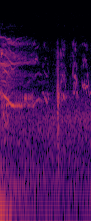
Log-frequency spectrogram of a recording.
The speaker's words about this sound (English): What the? What is that? Loser bird. Loser bird. Loser bird. Loser bird.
